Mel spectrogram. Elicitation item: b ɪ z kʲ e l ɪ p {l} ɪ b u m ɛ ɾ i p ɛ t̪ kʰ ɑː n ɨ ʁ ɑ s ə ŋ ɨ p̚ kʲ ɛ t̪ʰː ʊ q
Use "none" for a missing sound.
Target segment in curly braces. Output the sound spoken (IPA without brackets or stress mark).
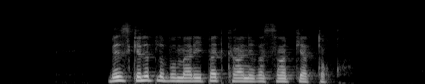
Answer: l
